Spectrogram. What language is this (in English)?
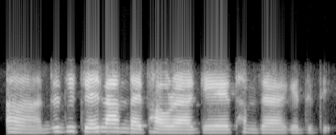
Manipuri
